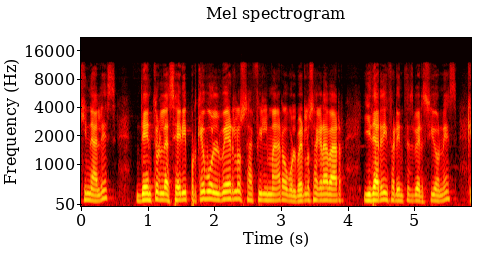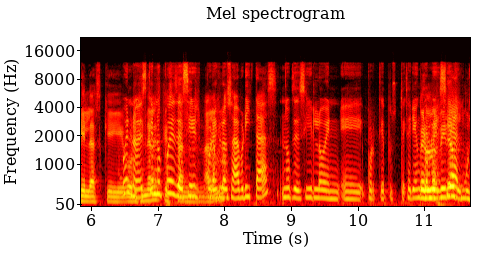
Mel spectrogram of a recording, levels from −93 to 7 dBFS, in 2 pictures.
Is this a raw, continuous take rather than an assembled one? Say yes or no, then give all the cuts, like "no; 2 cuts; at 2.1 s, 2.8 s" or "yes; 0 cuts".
no; 4 cuts; at 5.8 s, 7.9 s, 9.0 s, 10.7 s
